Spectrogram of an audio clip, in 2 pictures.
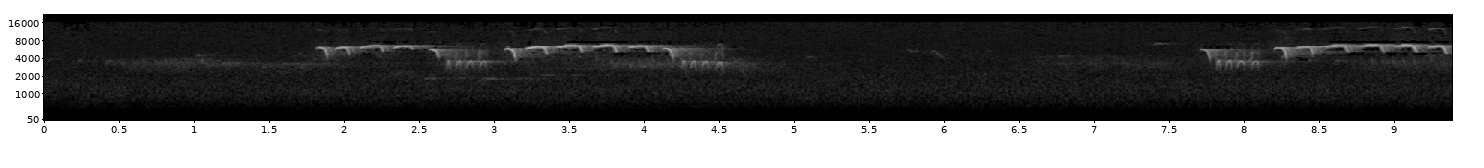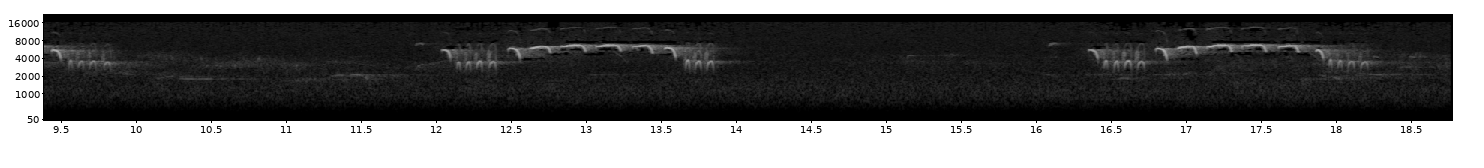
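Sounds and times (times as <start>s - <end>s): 
crested tit calling: 1.8s - 4.6s, 7.7s - 10.0s, 11.9s - 14.0s, 16.4s - 18.7s.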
